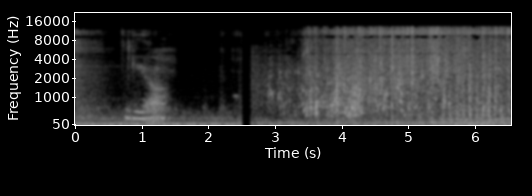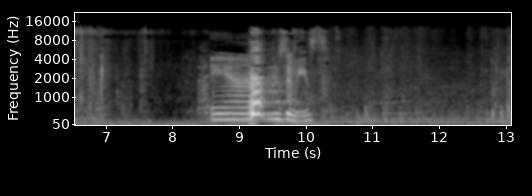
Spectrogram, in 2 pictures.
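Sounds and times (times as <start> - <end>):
water splashing in a plastic tub: 2.7 - 7.3
water dripping: 2.9 - 7.2.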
